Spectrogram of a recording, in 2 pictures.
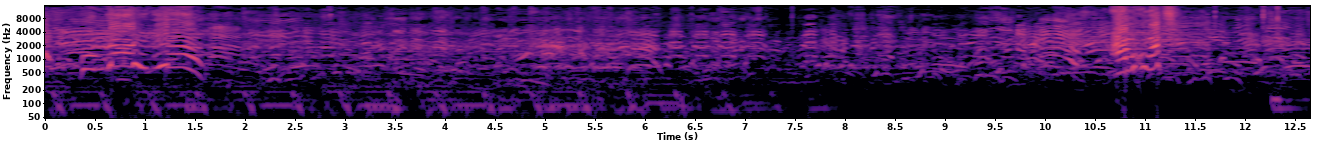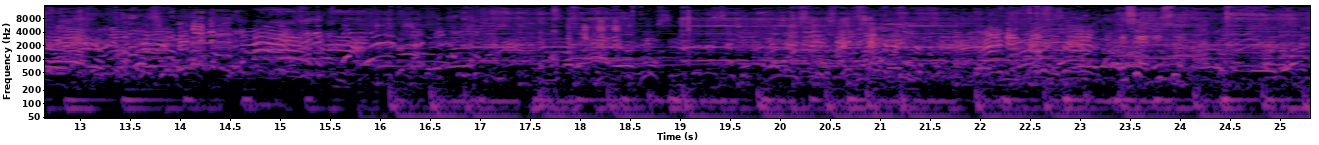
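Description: A large crowd of women chatters and calls out outdoors.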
